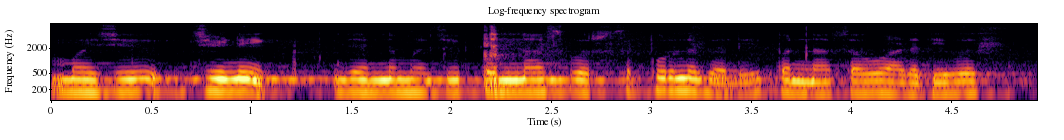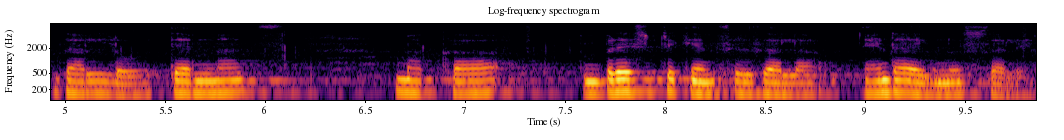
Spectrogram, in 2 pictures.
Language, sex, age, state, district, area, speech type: Goan Konkani, female, 60+, Goa, Canacona, rural, spontaneous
